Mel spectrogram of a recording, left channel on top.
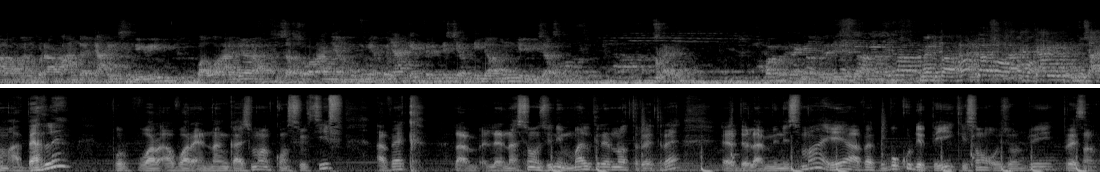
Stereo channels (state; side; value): different; both; correlation 0.01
